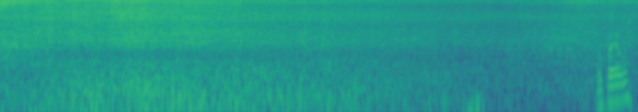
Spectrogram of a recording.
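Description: Sea waves wash against the shore.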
